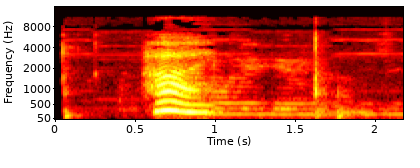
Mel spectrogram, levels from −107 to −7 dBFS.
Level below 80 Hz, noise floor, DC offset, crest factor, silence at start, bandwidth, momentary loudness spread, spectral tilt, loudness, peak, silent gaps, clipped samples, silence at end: -62 dBFS; -47 dBFS; under 0.1%; 20 dB; 0.05 s; 11.5 kHz; 22 LU; -4.5 dB/octave; -16 LUFS; -2 dBFS; none; under 0.1%; 0.4 s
